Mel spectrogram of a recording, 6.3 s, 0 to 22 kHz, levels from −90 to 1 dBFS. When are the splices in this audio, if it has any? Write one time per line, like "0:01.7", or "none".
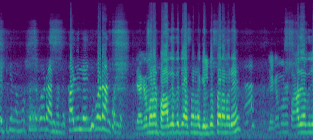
0:02.6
